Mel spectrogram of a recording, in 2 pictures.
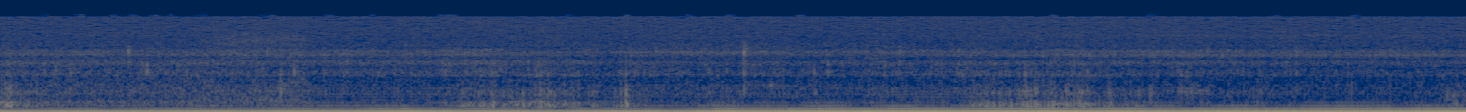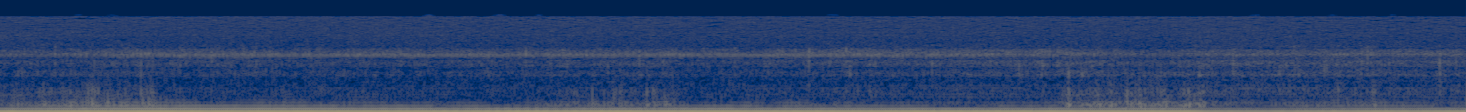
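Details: Diminished vesicular breath sounds.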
